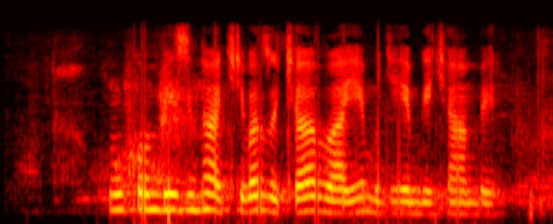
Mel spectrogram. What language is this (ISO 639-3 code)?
kin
